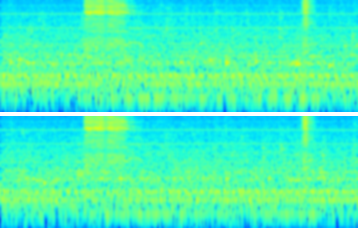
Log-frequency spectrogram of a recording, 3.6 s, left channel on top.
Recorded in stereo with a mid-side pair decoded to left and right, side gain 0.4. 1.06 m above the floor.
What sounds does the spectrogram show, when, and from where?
0.8 s a hiss: 15° right, 1.3 m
